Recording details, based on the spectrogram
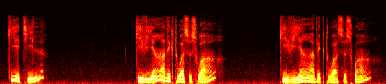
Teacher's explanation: If you pronounce them normally, remember that you will have to raise your voice a little bit at the end of the question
